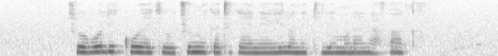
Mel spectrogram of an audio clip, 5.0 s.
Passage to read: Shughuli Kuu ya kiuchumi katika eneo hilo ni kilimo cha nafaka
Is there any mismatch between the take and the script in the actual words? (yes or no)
no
